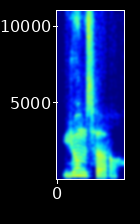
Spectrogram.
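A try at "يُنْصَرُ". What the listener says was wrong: yunsaru, This dhamma, this is a very, very important part of a faile mudare. You see, past tense has a fatha at the end, right? And present tense in default condition has a dhamma at the end.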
